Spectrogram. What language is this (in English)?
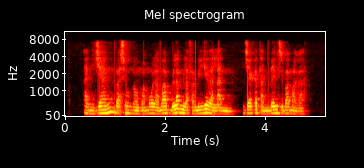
Catalan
